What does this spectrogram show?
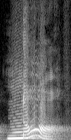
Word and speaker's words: gnaw: The G is silent. GN equals N. Let's go. N at gnat. N u new. N a gnaw.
